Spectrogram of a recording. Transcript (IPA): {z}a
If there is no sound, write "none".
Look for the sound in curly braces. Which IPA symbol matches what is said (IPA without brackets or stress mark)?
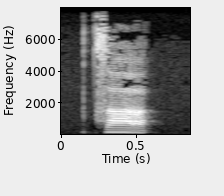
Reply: t͡s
